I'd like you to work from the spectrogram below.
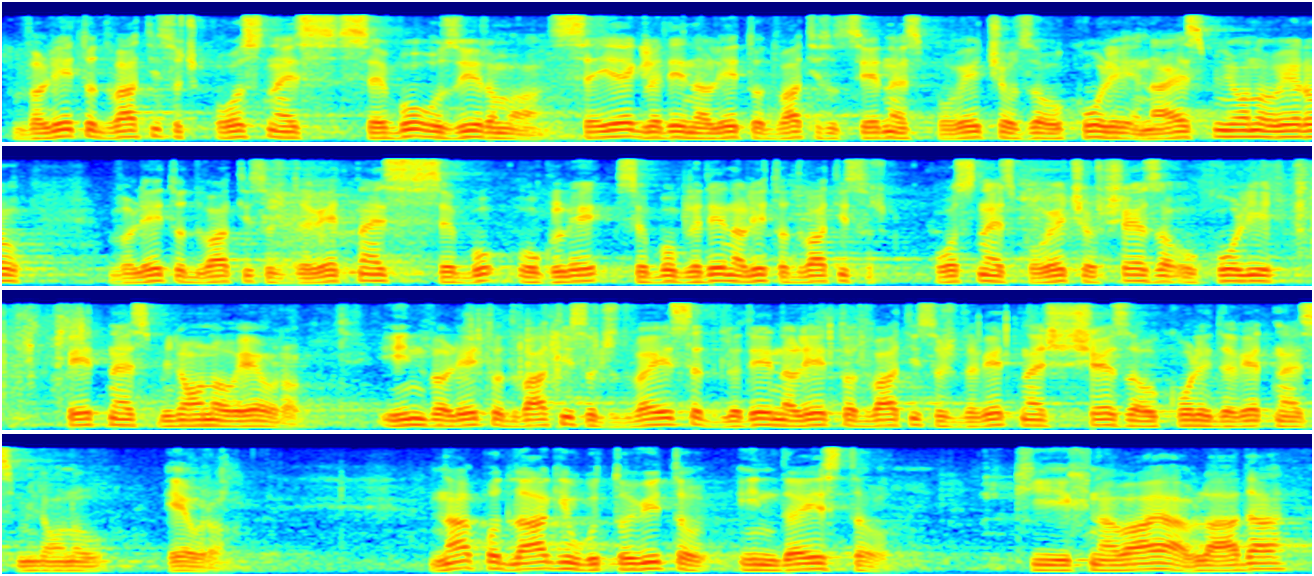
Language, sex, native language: Slovenian, male, Slovenian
